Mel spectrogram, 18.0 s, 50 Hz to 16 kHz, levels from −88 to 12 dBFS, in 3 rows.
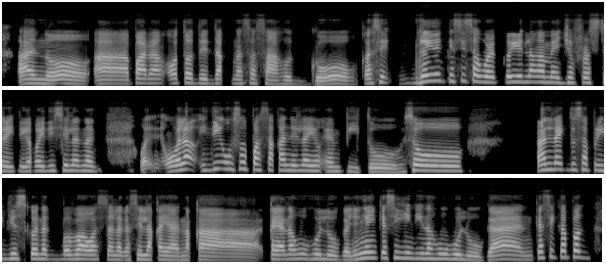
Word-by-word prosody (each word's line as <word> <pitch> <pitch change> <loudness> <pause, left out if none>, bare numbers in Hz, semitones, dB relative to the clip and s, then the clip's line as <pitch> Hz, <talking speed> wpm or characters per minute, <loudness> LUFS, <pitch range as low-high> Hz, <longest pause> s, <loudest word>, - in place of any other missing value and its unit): ano, 170 -2 +1
ah, 170 -1 +2
parang 190 +1 +2
auto 200 +1 0
deduct 185 -1 -2
na 175 - -3
sa 190 +1 -6
sahod 160 -3 -2
ko, 150 +2 -1
kasi 195 +4 -2 0.2
ngayon 270 +5 +5
kasi 275 0 -7
sa 270 -2 +1
work 235 -2 +2
ko 240 0 0
'yon 250 0 +2
lang 245 - +1
yung 235 -1 +1
medyo 215 -1 -3
frustrating 200 -2 -1
ako 210 - -1
hindi 210 +1 -1
sila, 225 -1 -1
nag 210 -2 -1 0.4
wa 155 - -1 0.2
wala 240 +7 +4
hindi 280 +6 0
uso 280 +1 -2
pa 255 -2 +1
sa 240 - -1
kanila 225 -1 0
yung 215 -2 -3
MP2 170 -4 -4
So, 215 -2 +2 0.7
unlike 260 +2 +5
do'n 255 +1 -5
sa 260 - +1
previous 215 -3 -2
ko 210 - +3
nagbabawas 190 -1 0
talaga 175 -2 -1
sila, 185 -1 0
kaya 170 -2 +2
naka 150 -4 +2
kaya 190 -1 +5
nahuhulugan 195 -3 -3
'yon. 190 +7 -1
Ngayon 245 0 +2
kasi 240 0 -1
hindi 220 -2 -2
nahuhulugan. 185 -3 0
Kasi 255 +6 -2
kapag 275 -1 +1
200 Hz, 175 wpm, -23 LUFS, 175-230 Hz, 0.7 s, ngayon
